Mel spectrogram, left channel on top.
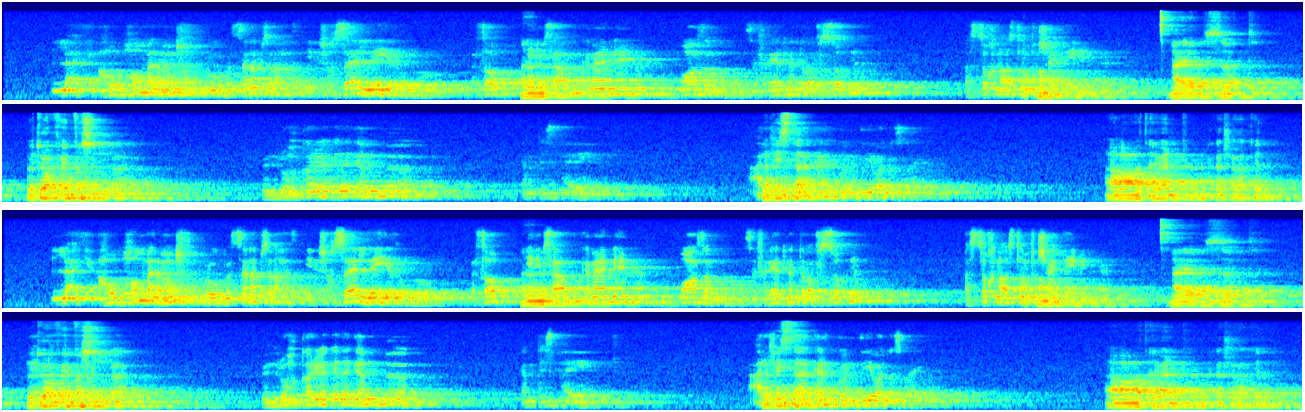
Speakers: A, on the right (about 70°); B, on the left (about 20°).
A: لا هم هم اللي مالهمش في خروج بس انا بصراحه يعني شخصيا ليا في الخروج بس هو
B: آه.
A: يعني بسبب كمان ان احنا معظم سفرياتنا بتبقى في السخنه فالسخنه اصلا ما فيهاش
B: آه.
A: حاجه تعمل فاهم
B: ايوه بالظبط بتروح
A: يعني انت بتبقى
B: فين في السوق
A: في ال... بنروح قريه كده جنب جنب اسمها ايه عارف
B: لافيستا
A: انت كانكون دي ولا اسمها ايه
B: اه تقريبا فاكر حاجه شبه كده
